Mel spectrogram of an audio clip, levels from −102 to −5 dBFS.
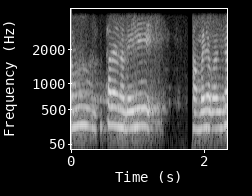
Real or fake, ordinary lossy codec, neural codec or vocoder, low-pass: real; none; none; 3.6 kHz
